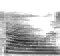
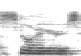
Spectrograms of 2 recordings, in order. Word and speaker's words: Sowers: It is pronounced Sowers, not Sawyers, for all you Sawyers fans.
